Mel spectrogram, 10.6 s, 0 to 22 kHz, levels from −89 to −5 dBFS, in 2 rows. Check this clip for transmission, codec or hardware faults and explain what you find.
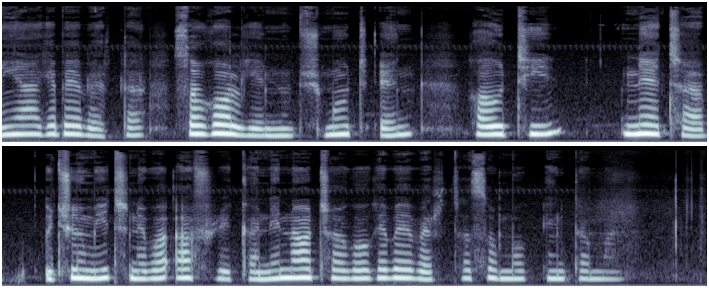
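Nothing in the transmission, coding or playback chain of this speech recording stands out as faulty, and the signal holds steady throughout.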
